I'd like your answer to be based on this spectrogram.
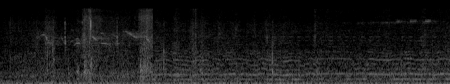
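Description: A swarm of honeybees buzzes steadily during a capture, a dense, continuous hum filling the scene with a few brief louder passes of nearby bees.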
